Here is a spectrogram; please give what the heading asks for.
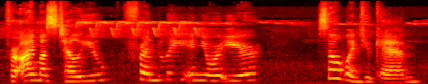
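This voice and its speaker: A young woman playing a bold, witty young heroine in a Shakespearean radio play, brisk and mocking. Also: high-pitched, a bit bright. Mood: scornful, mocking. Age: young adult. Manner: brisk, mocking, declamatory verse and prose.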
